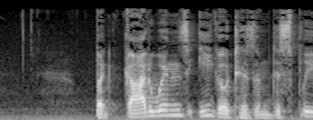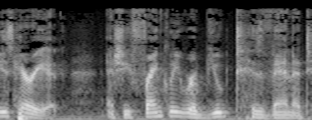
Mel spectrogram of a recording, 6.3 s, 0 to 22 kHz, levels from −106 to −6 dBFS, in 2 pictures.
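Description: At 3.26 s and 4.26 s the speech jumps ahead, losing roughly 70 ms and 40 ms with no silent gap, likely a dropped buffer (overrun) rather than a dropout.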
